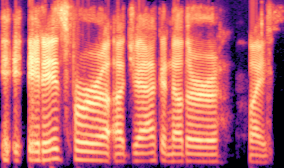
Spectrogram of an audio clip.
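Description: A man's voice: mid-range voice, fairly even intonation, measured pace, bright, forceful tone, clean tone, no echo, lo-fi sound. A man from Texas, a podcast guest, chatting over a call in a long-winded, rambling way, with Chinese as his first language. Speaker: podcast guest, returned missionary. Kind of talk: casual chat over a call. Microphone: call-in line.

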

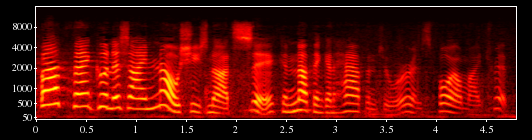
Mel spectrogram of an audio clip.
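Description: Casting: sensible young woman, high lively voice, wry exasperation, vintage radio comedy. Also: normal speed, full character voice. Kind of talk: 1940s radio comedy acting. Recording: dull old radio recording, music behind.

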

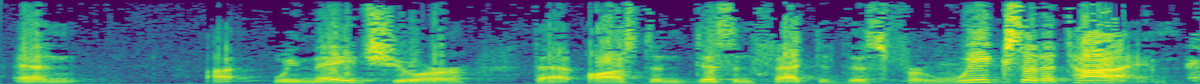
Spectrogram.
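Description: Slow, deliberate man leading a church service. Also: on the high side, vocal fry, husky, low-quality recording. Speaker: church service leader introducing readers. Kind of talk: addressing a congregation, explanatory announcements. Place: church service, over a microphone.

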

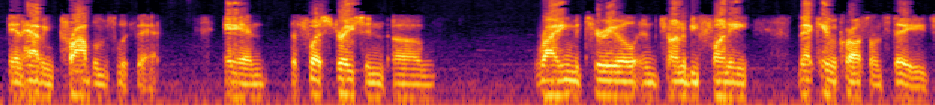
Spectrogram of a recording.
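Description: A man's voice: low voice, sharp tone, no room sound, rough recording. A male comedian in casual chat, talking earnestly and leaning on "you know". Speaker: stand-up comedian.

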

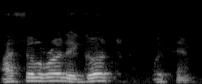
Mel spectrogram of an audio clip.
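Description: Young Rohingya man, non-native English, slow halting interview answers, soft mellow voice. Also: on the high side, poor audio. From Myanmar. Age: young adult. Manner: halting, simple English with many restarts.

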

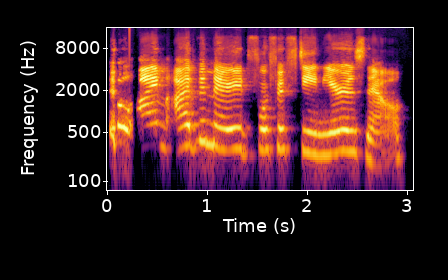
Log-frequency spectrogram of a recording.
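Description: A bubbly woman hosts a podcast with a high, bright voice. She rambles and giggles through her questions in a loose, casual way. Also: animated, measured pace. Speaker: podcast host. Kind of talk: casual interview chat.

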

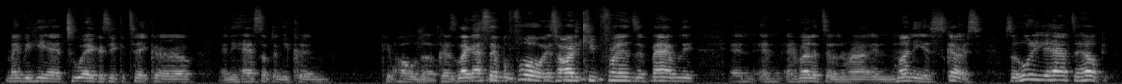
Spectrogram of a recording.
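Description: A man's voice: a little high, fairly quick. A man co-hosting a casual podcast, reading a news story aloud and breaking off to joke and laugh. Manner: reads article aloud, breaks off laughing and joking. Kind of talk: casual comedic chat. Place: home studio livestream.

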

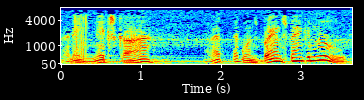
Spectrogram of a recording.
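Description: An actor playing a folksy, stern small-town sheriff in a 1950s radio drama. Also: male voice, medium pitch, huge pitch swings, a little slow. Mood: folksy, wary. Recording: muffled old radio recording with hiss.

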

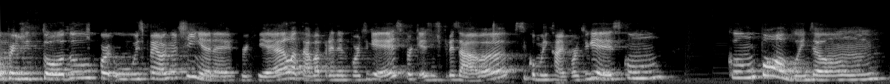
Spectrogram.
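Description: A woman's voice: a little high, fairly bright tone. A young woman and former missionary chatting casually in an interview, often laughing between phrases. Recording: echoey room, dull sound, faint music.

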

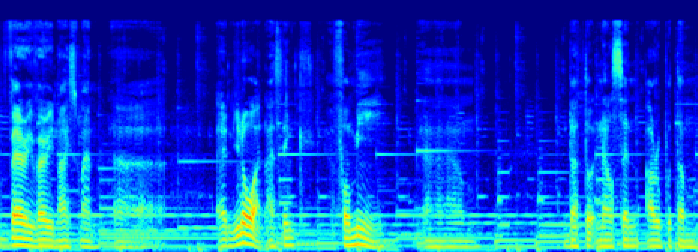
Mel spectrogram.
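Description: Deep-voiced male host over guitar music. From Malaysia. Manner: relaxed, chatty, lots of fillers. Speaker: podcast host. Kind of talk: casual spoken intro and interview.

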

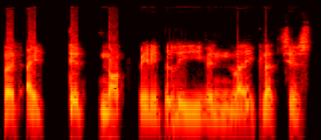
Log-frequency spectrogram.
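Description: Low-voiced man, Dutch native, dry sound. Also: steady tone, normal speed, no echo, rough recording. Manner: hesitant, restarts often, soft laughs. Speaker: podcast guest. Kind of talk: casual chat.

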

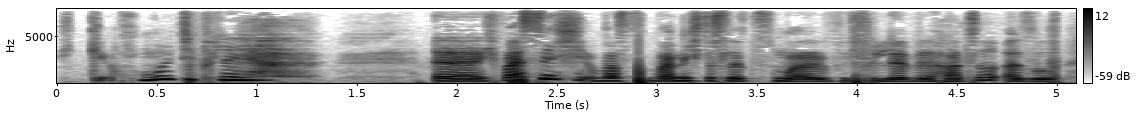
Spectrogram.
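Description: A woman's voice: high voice, lively intonation, moderate pace, background noise. A woman with a head cold giving casual, rambling commentary while she plays a game, sniffling and chatting with lots of fillers. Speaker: gameplay commentator.

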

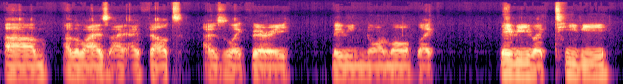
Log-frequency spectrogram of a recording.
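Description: Low-voiced Canadian man, rambling chat. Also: completely flat delivery, unhurried, darkish tone. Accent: Canadian prairie. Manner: rambling, many fillers and restarts. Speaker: teacher. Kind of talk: casual podcast chat.

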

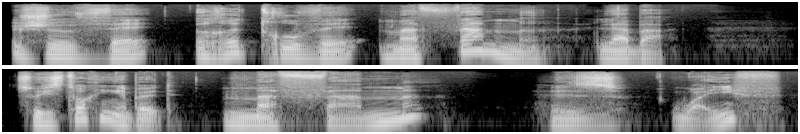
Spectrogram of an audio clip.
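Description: A man hosting a scripted language lesson, explaining clearly and repeating phrases slowly and deliberately. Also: fairly low pitch, sing-song, darkish tone, no room sound, clean studio sound. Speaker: language teacher and host.

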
